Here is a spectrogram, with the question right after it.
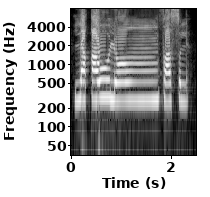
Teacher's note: اخفاء کا معنی ہے چھپا دینا، تو ہم تنوین کو چھپاتے ہوئے بغیر ظاہر کیے ہوئے لیکن غنہ کے ساتھ یہ حکم کو ادا کریں گے · صاد پہ جزم ہے تو ہم اسے ظاہر کریں گے اور صاد کو تفخیم سے ادا کریں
